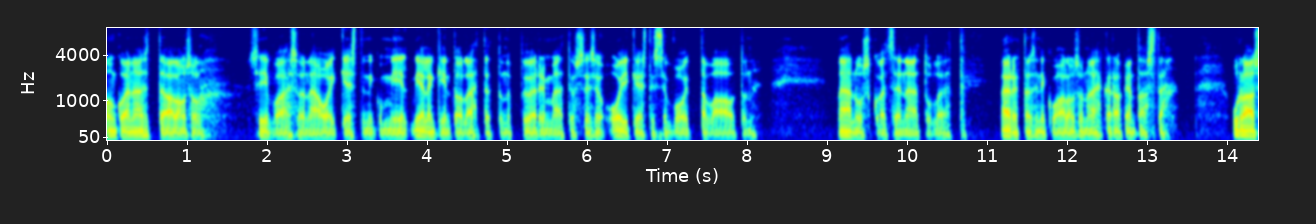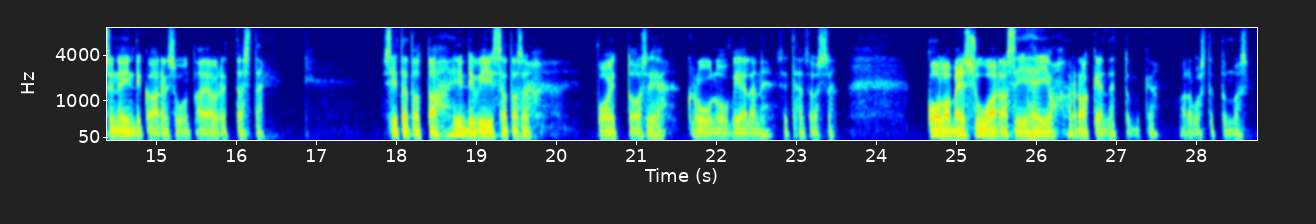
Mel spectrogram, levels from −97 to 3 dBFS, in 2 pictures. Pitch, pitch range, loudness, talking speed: 80 Hz, 70-85 Hz, -34 LUFS, 140 wpm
